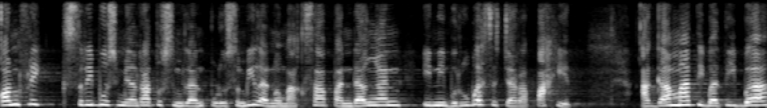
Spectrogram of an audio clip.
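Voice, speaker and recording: This woman has a plain, everyday voice, pitched fairly high, with ordinary pitch variation. She talks at a moderate pace in a very clean recording with a silent background. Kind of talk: conference speech, read prepared text.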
